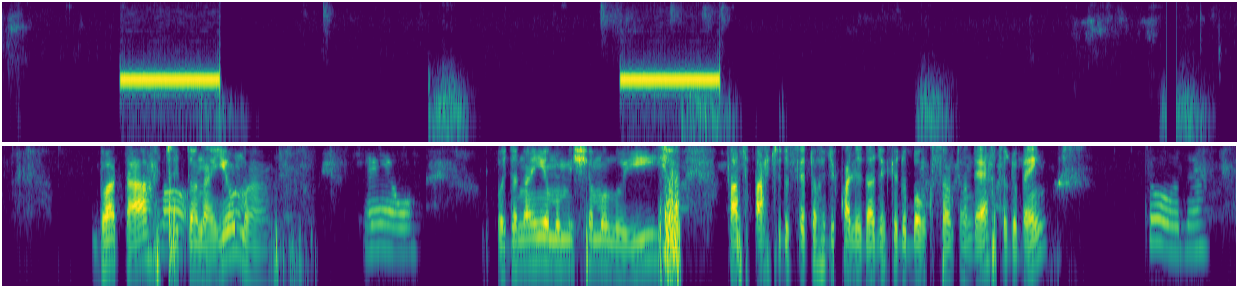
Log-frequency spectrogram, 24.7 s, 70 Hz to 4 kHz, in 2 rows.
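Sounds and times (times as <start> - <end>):
ringback tone of an outgoing telephone call: 1.2 - 2.2, 6.2 - 7.2
speech: 13.3 - 15.3, 16.0 - 16.6, 17.3 - 23.1, 23.8 - 24.6.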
